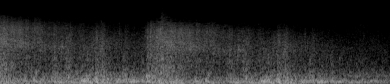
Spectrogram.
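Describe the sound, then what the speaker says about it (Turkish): A thunderstorm in the video game Dawn of Man rolls in as a dense, rumbling roar of thunder and heavy storm noise, loud and continuous, with a swelling crack around the middle and no voices. "Ve fırtına geliyor."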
